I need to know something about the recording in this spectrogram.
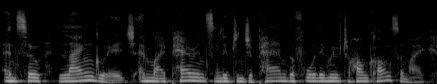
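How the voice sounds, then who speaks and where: A middle-aged man from Sri Lanka, talking reflectively as an interview guest, with frequent restarts and soft trailing phrases. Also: on the high side, brisk. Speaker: guest, former paediatrician. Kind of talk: conversational interview.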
